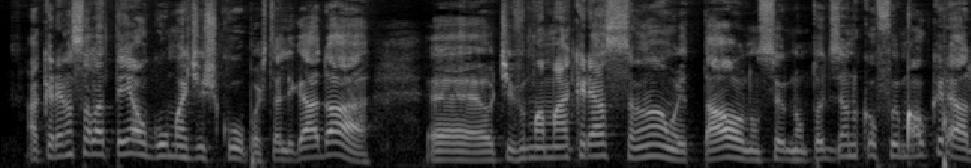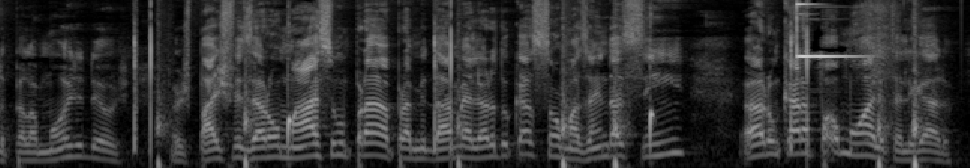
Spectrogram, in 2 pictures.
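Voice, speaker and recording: Over noticeable background noise, a man with a high pitch talks at a fairly quick pace, with big swings in loudness. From Brazil. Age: 40s. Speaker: social skills coach. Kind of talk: casual chat. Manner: animated. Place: studio. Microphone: studio mic.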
